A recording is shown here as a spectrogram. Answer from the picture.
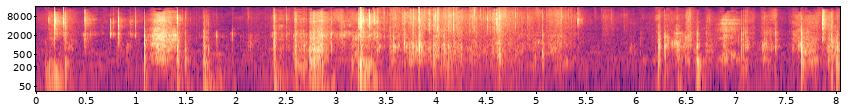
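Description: Paper and card-stock trading-card packaging being torn open and crinkled by hand, in irregular rustles and sharp clicks, with a short pause a little past the middle.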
